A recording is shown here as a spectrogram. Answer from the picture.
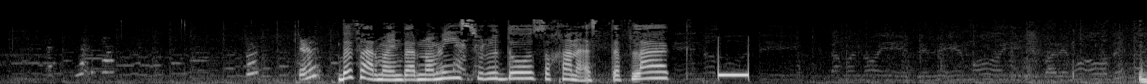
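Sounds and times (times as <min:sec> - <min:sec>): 
faint murmuring background: 0:00.3 - 0:06.8
speech: 0:02.5 - 0:06.9
busy tone after a dropped phone call: 0:07.2 - 0:07.5.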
